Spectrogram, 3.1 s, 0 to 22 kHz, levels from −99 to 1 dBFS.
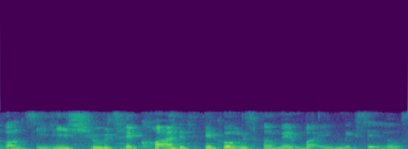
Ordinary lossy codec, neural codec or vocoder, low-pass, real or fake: none; vocoder, 44.1 kHz, 128 mel bands every 512 samples, BigVGAN v2; 5.4 kHz; fake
